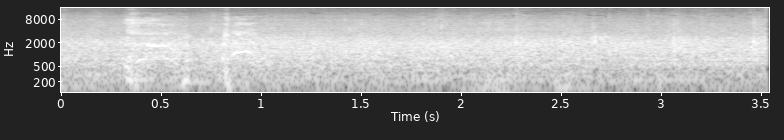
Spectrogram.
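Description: An audience claps during a church prayer service, a steady, even patter of many hands that stays at a constant level throughout.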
